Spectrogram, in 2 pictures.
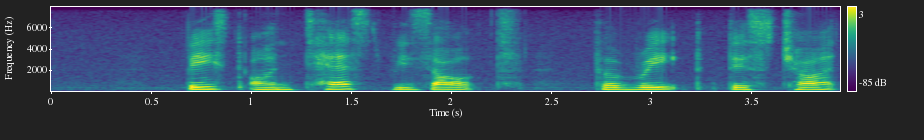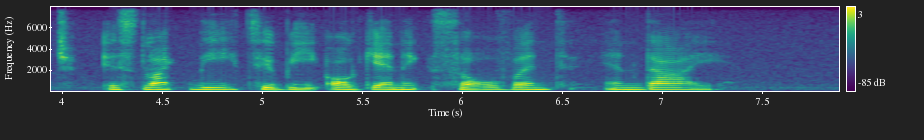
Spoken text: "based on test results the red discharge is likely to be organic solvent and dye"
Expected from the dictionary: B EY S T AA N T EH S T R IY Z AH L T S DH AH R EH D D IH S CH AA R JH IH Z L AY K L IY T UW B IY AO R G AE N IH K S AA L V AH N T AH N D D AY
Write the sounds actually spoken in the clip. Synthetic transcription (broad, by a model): B EY S T AA N T EH S T R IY Z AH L T S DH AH R EH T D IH S CH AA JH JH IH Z L AY K L IY T UW B IY AO G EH N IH K S AA L V AH N T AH N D D AY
